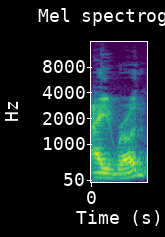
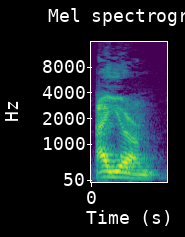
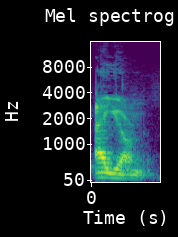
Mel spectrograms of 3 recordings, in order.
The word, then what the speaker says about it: iron: Parce qu'en fait, c'est le son IR qui fait le iron, et le ON, il se prononce à peine, il fait juste un N, comme ça, tu vois. Donc ça fait iron.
